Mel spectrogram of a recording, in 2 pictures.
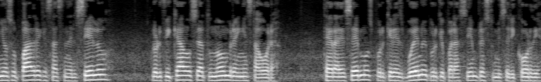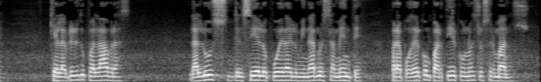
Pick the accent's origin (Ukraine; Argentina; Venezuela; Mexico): Mexico; Veracruz; soy del estado de Veracruz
